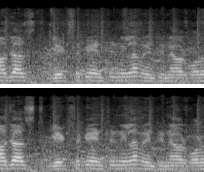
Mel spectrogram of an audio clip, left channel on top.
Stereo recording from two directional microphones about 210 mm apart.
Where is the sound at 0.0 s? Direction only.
15° right (ahead or behind).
